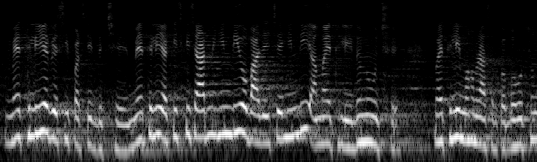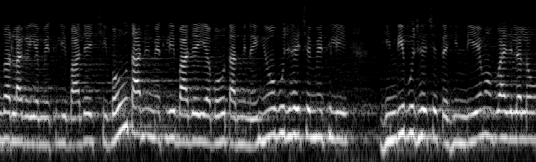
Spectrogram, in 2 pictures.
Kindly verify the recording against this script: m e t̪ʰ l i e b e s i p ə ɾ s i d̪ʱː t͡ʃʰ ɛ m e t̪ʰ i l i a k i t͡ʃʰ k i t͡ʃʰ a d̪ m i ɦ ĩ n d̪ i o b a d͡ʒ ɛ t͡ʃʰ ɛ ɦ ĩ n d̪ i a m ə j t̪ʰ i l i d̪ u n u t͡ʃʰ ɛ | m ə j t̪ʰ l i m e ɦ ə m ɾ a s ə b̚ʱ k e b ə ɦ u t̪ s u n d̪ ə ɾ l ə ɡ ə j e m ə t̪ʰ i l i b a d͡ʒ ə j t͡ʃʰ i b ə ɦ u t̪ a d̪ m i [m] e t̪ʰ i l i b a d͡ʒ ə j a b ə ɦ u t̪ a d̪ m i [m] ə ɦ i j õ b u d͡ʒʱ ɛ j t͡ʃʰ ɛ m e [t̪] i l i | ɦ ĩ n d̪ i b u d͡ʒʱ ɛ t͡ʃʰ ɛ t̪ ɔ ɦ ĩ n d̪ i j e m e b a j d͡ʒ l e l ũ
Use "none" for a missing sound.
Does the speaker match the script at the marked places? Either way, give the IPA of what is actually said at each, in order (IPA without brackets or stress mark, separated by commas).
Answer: m, n, t̪ʰ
